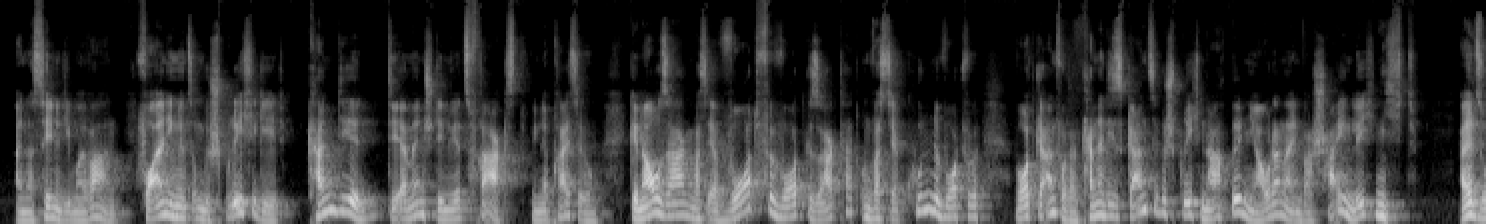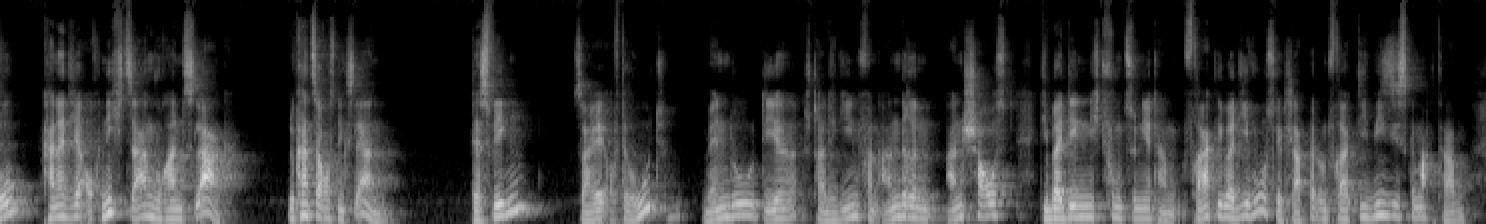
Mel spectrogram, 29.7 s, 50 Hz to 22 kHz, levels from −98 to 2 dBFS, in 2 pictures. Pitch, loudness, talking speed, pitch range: 145 Hz, -29 LUFS, 205 wpm, 125-165 Hz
